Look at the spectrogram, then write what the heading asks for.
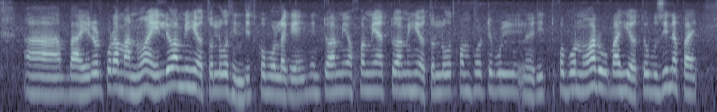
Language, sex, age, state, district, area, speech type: Assamese, female, 30-45, Assam, Nalbari, rural, spontaneous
